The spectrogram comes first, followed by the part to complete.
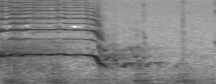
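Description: A young woman's high-pitched scream of fright on a tube slide, held on one pitch for about a second, rising at the start and falling away at the end.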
